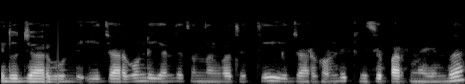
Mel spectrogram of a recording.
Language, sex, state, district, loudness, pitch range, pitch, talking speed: Kannada, male, Karnataka, Dharwad, -22 LUFS, 130-145 Hz, 135 Hz, 205 wpm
